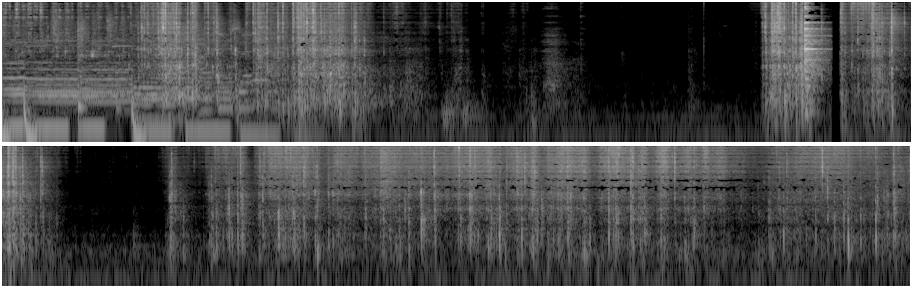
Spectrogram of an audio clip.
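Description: Background music with a beat, ending about four seconds in. After a few seconds of near silence, a plastic bag of panko breadcrumbs crinkles in bursts, then rustles and crackles steadily for several seconds as the bag is handled and the crumbs are tipped out into a glass bowl.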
